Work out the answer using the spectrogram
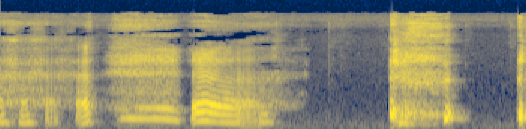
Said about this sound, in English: Don't ignore the coughing. I'll do that a lot, probably. I got a cold. Or allergies, one of the two.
